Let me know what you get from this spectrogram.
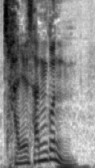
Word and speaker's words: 자을산군: 성종의 왕자 시절의 이름이 실록에는 자산군, 자을산군 이렇게 올라 있기도 한데요. 훈민정음의 발음상 새 을자가 리을 발음 역할을 하는 것으로 파악을 하면 잘산군 이렇게 칭해야 한다는 견해가 지배적입니다.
